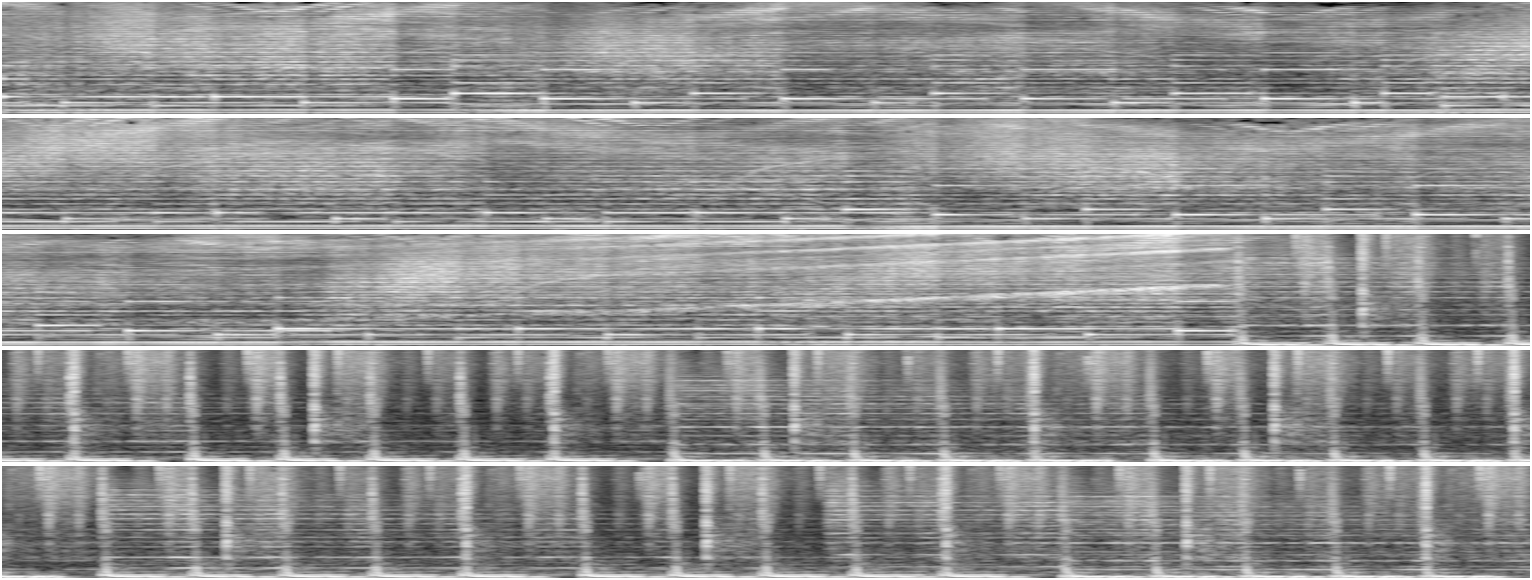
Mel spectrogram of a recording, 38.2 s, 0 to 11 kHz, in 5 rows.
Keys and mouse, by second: 0.0-0.4 drag, 0.9 shift+click, 1.7 shift+click, 4.8-5.7 right drag, 6.1 ctrl+z, 6.7-7.2 middle drag, 7.2 ctrl+z, 7.6 ctrl+z, 7.8 ctrl+z, 8.9-11.9 ctrl+z, 13.5 ctrl+r, 17.5 ctrl+r, 21.1-21.8 middle drag, 23.4 ctrl+shift+z, 23.9-25.2 ctrl+shift+z, 26.6-30.7 middle drag, 31.4 ctrl+r, 36.4-37.8 middle drag.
